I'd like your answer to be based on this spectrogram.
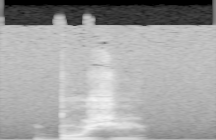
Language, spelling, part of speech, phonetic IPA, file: Polish, buzi, noun, [ˈbuʑi], Pl-buzi.ogg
